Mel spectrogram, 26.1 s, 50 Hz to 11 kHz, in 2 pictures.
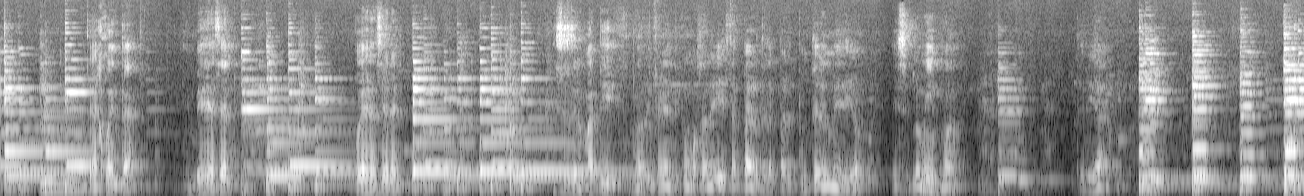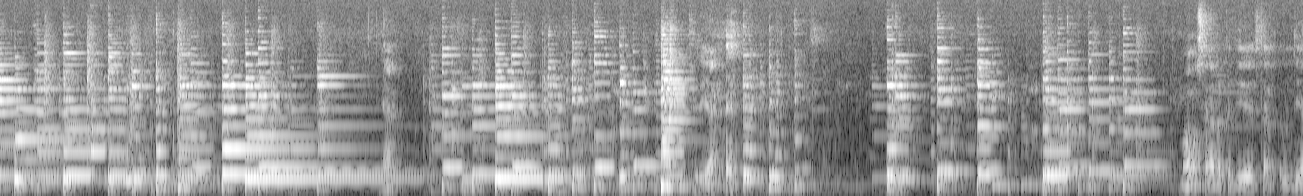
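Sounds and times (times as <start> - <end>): acoustic guitar picked melody: 0.0 - 25.7.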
